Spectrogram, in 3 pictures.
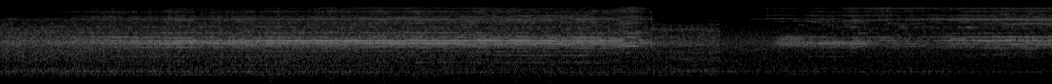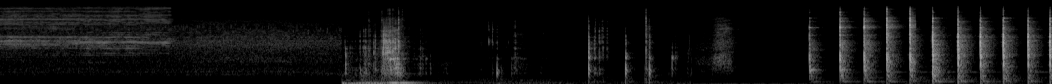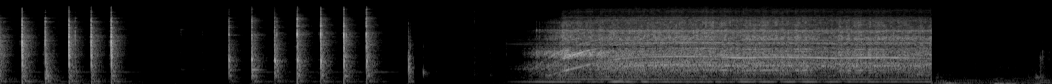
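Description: An angle grinder with a cutoff wheel runs in two stretches of several seconds, grinding down the pins of a #40 roller chain to break it without a chain press. Then come two quick runs of sharp taps, about five a second and louder than the rest. Near the end an electric gear motor starts with a rising whine and runs steadily, driving the indexer's chain and sprockets.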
